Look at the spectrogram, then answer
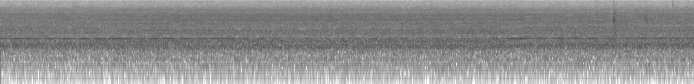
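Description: A hair dryer blows steadily at close range, drying a craft piece for a window decoration, a constant loud whooshing hiss with a faint whine and no voices.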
